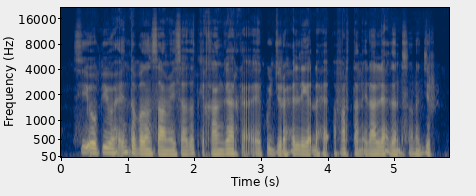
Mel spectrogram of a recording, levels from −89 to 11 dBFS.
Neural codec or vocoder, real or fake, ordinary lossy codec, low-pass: none; real; none; none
